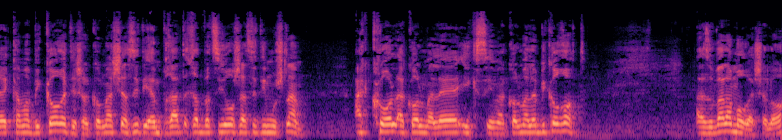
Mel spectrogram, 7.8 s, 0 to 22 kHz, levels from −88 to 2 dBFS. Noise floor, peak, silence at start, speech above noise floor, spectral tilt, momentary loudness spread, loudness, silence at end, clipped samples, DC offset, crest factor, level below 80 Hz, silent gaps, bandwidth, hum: -48 dBFS; -6 dBFS; 0 s; 28 dB; -4.5 dB/octave; 7 LU; -21 LUFS; 0 s; under 0.1%; under 0.1%; 16 dB; -54 dBFS; none; 16.5 kHz; none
